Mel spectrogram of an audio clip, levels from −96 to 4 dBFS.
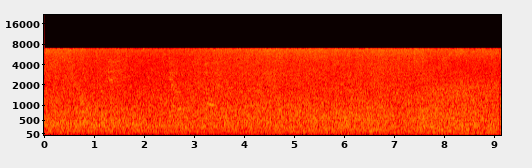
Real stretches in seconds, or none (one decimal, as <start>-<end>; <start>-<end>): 0.0-9.2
